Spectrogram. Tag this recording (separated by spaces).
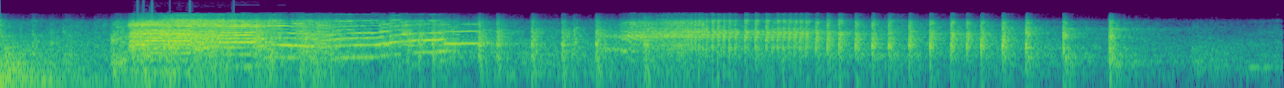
slow squeak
